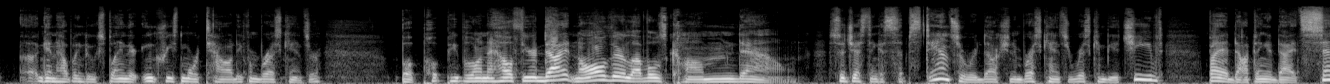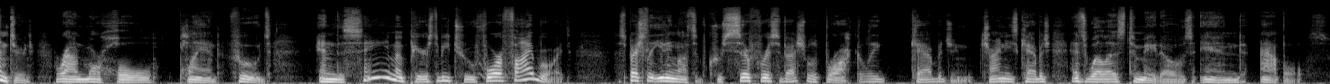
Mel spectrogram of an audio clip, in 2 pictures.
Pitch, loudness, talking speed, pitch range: 125 Hz, -15 LUFS, 160 wpm, 110-150 Hz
